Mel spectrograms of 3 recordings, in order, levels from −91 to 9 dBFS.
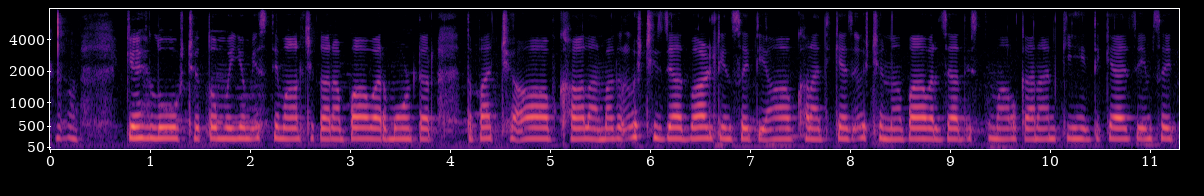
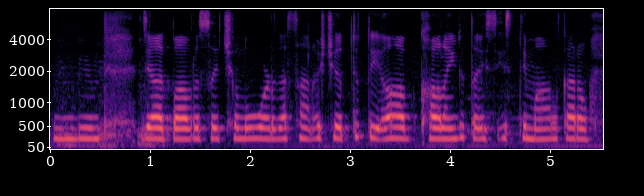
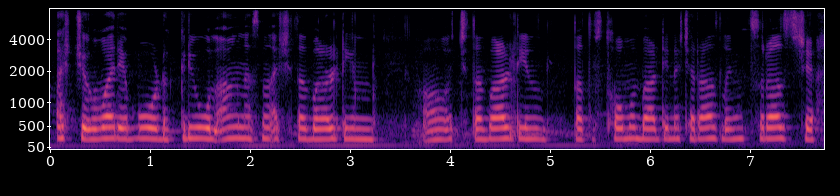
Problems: background sounds at intervals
